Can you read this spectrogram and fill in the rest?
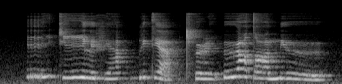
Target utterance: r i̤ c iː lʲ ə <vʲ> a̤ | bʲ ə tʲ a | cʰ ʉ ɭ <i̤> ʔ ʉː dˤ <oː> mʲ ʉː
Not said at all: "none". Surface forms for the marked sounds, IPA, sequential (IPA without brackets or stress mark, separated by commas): fʲ, i̤, oː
